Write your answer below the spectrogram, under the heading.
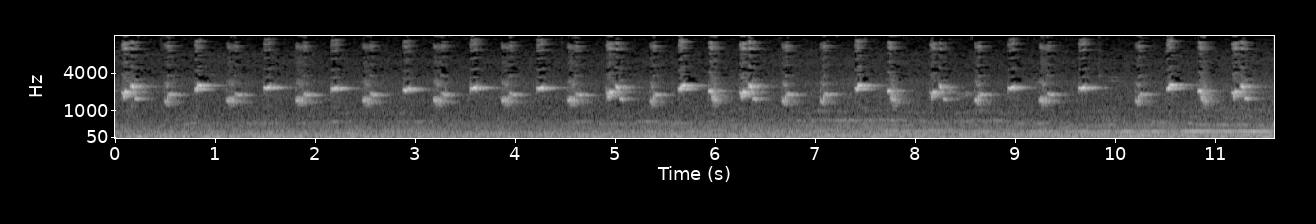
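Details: Morning song of a sooty-headed bulbul, lively and persistent, with two-note phrases of a clear high whistle then a dropping lower note, repeated roughly every half second over a low hum.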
